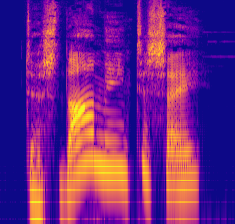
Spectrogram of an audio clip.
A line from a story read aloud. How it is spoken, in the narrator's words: cried Martha, with wide open eyes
